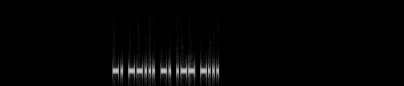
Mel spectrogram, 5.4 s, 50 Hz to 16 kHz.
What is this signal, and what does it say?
Morse code, heard as a keyed tone, about 47 wpm, 700 Hz. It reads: N7NWB
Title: USA Call Signs - 5 Characters - Repeated 2x - 45wpm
